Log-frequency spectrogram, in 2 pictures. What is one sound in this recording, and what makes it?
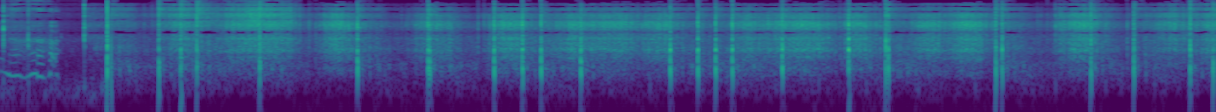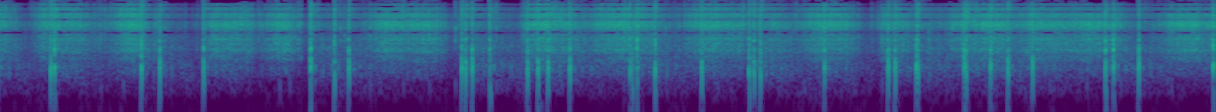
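Fireworks crackle and fizz steadily.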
